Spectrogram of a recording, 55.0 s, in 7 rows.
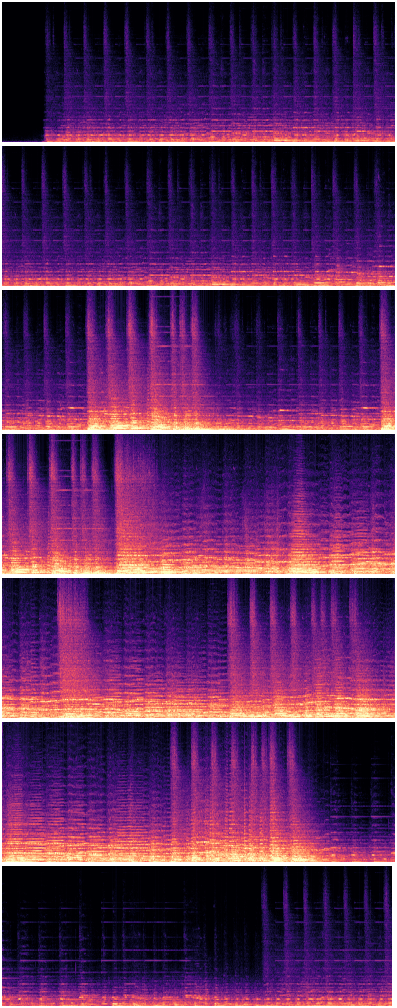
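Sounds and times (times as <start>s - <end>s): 
orchestra: 0.8s - 54.9s.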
